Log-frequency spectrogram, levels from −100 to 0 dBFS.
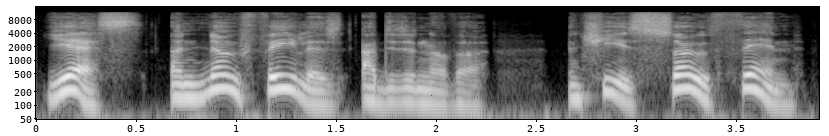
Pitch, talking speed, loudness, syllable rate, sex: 150 Hz, 170 wpm, -19 LUFS, 4.7 syllables/s, male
